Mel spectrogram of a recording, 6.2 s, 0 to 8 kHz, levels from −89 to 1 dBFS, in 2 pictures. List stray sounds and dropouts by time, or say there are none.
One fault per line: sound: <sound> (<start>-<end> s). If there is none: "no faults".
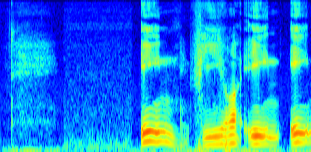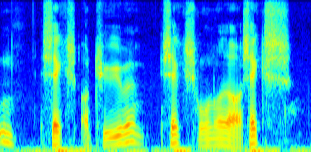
no faults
